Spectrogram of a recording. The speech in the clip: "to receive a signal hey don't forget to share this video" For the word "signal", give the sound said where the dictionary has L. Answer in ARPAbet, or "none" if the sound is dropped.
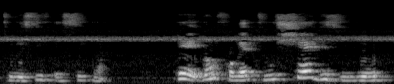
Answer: N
